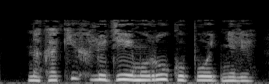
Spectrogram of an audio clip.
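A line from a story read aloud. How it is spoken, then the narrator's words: Breaking silence, heavy sigh. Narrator (Russian): нарушил тишину Васильев и тяжело вздохнул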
